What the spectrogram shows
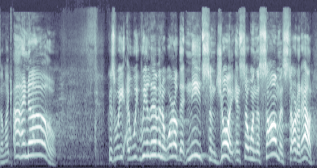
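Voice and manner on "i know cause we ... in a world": delighted agreement. Retold or imitated. Dad to kids who found the film hilarious, delighted. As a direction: sing it out high, long and thrilled.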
